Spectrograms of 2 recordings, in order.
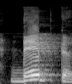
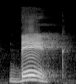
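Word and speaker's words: debt: ब को नहीं पढ़ेंगे मान लो ये नहीं होता तो हम कैसे पढ़ते डेप्ट हम कैसे पढ़ते ऐसे पढ़ते हम डे आधा ब और ट डेप्ट ऐसे पढ़ते लेकिन क्योंकि हमें बी को नहीं पढ़ना है टी के पहले तो केवल डेट डेट फिर देखिए डाउट डाउट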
